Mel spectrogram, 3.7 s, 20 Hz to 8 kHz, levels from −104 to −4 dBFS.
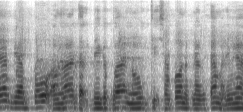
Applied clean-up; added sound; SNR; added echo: neural separator model SepFormer DNS4.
